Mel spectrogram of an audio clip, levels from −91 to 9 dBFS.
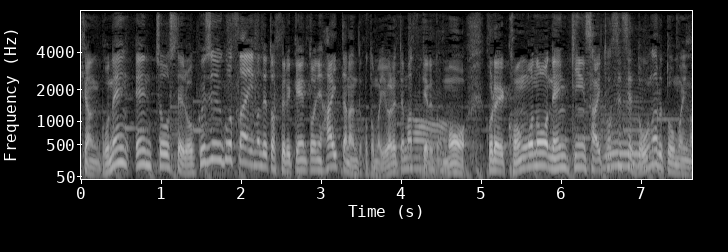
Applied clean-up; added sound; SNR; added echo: none; none; none; none.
